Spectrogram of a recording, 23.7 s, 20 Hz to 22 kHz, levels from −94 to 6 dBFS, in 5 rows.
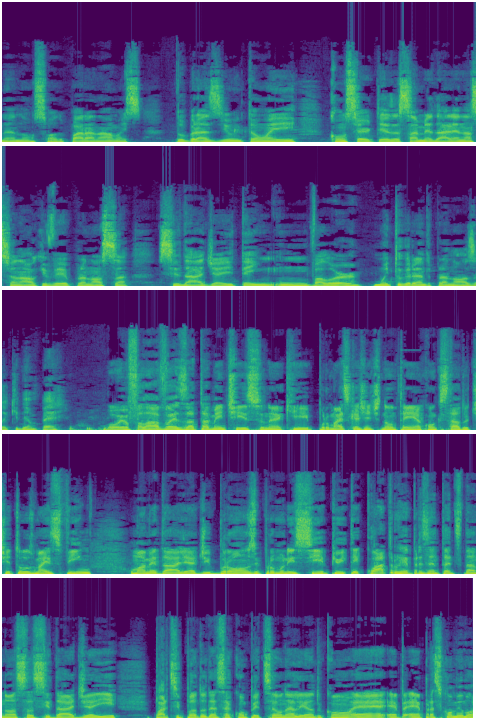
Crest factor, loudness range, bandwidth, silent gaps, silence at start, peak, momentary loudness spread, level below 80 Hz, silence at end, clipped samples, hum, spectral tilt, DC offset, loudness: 10 dB; 2 LU; 16.5 kHz; none; 0 s; 0 dBFS; 5 LU; -34 dBFS; 0 s; under 0.1%; none; -4.5 dB/octave; under 0.1%; -10 LUFS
